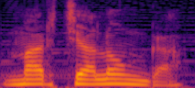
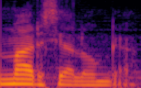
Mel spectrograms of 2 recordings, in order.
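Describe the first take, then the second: First: The name is said with a foreign-sounding pronunciation. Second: The name is said with a Swedish-sounding pronunciation. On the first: "Jag vill välja att säga Marcialonga" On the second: "Kanske en försvenskning att säga som jag gör"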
